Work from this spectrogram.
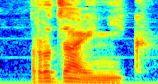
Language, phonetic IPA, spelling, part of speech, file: Polish, [rɔˈd͡zajɲik], rodzajnik, noun, Pl-rodzajnik.ogg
